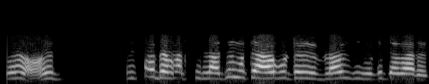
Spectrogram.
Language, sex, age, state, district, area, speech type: Odia, female, 18-30, Odisha, Kalahandi, rural, conversation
